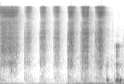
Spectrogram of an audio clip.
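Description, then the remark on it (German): A voice imitates a snake's hiss: six sharp, airy hissing bursts in a steady rhythm, each rising and falling, ending with a short ragged breathy sound. Fairly quiet, with no talking. “Die Schlange. Ja. Die hat immer so.”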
